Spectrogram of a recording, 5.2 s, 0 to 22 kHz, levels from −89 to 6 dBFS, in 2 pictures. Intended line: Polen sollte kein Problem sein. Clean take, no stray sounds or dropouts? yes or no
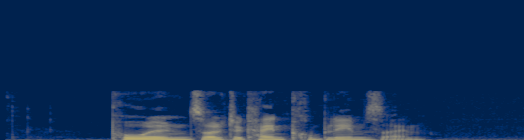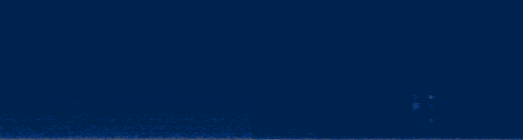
yes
